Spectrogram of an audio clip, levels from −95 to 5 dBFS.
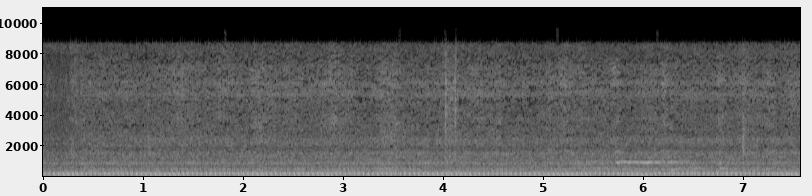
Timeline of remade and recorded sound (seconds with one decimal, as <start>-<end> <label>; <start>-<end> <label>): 0.0-6.5 recorded; 6.5-7.6 remade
